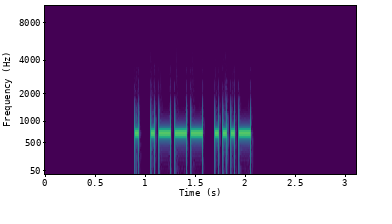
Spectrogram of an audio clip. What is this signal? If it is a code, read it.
Morse code, heard as a keyed tone, about 30 wpm, 700 Hz. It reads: EJV
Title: Three Challenging Letter-Number Combinations 30wpm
